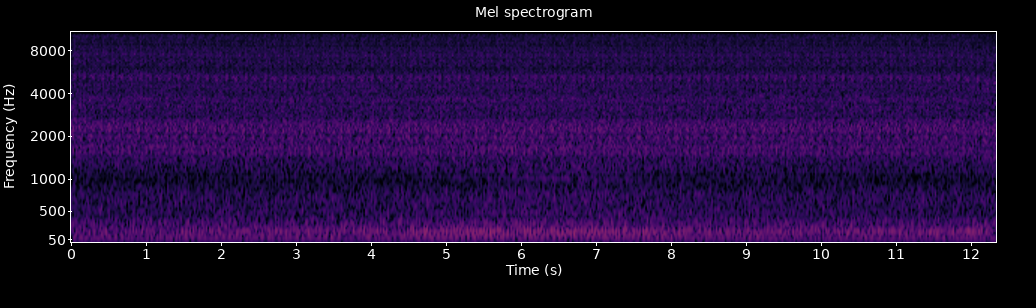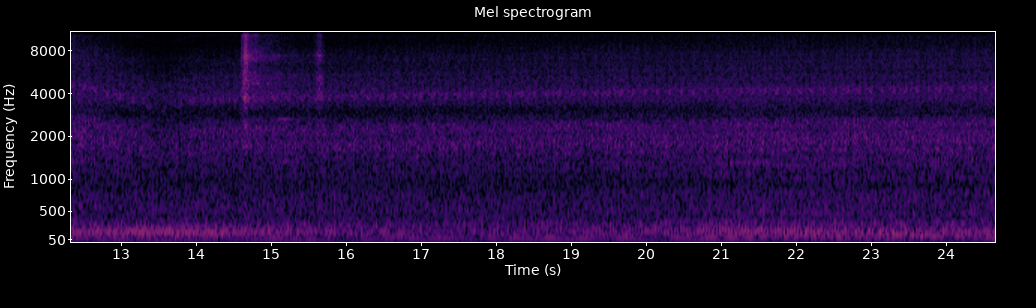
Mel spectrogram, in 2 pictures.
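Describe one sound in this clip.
A truck engine drones steadily as it drives along a motorway.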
